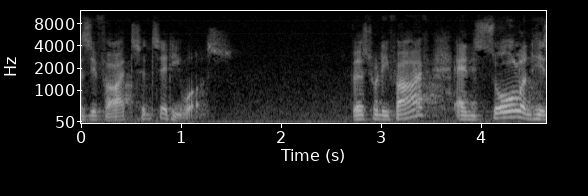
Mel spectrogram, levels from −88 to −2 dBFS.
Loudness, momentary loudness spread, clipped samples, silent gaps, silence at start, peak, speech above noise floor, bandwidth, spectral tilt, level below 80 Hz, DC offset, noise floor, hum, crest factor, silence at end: -34 LUFS; 13 LU; under 0.1%; none; 0 s; -14 dBFS; 26 dB; 11 kHz; -5 dB/octave; -62 dBFS; under 0.1%; -59 dBFS; none; 20 dB; 0 s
